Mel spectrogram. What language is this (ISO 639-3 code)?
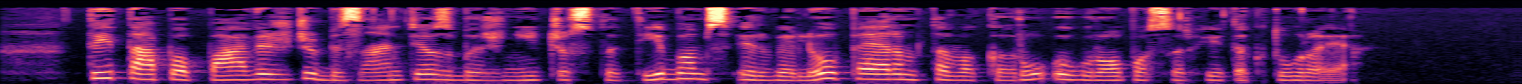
lit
